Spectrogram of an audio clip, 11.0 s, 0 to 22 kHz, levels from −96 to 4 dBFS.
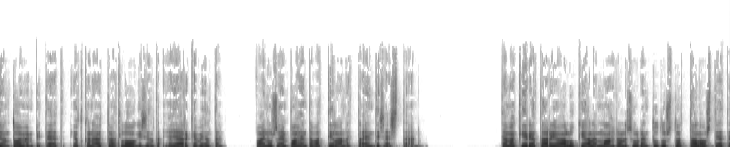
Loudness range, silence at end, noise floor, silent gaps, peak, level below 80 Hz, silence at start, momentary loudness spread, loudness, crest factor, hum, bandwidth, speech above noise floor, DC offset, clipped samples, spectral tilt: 4 LU; 0 s; under -90 dBFS; 6.79-7.01 s; -4 dBFS; -30 dBFS; 0 s; 9 LU; -22 LUFS; 18 dB; none; 14 kHz; over 69 dB; under 0.1%; under 0.1%; -7.5 dB/octave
